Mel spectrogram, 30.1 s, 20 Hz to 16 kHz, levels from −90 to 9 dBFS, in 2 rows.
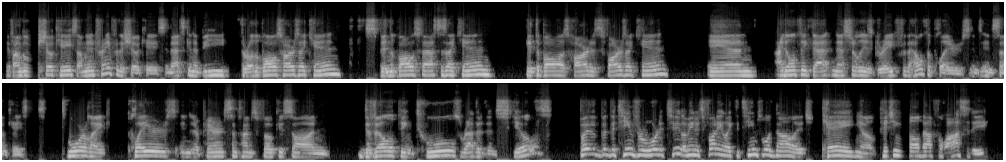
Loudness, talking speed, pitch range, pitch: -23 LUFS, 195 wpm, 145-175 Hz, 160 Hz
